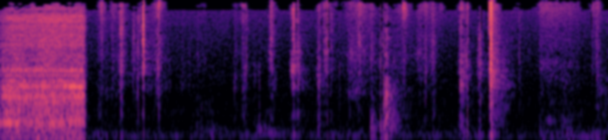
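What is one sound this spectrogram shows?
Tweezers click and tap against a plastic case.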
